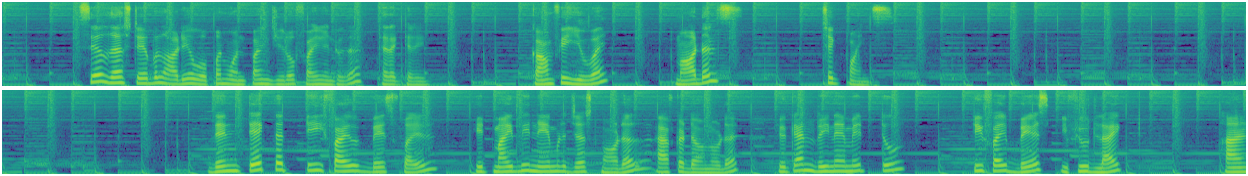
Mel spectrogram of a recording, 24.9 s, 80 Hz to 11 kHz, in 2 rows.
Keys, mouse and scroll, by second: 1.5 double click, 3.9 double click, 5.0-6.8 scroll down 1, 6.8 double click, 8.8 right click, 13.8 double click, 22.9 double click.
